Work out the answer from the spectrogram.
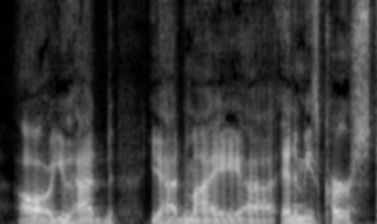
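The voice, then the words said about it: Poor Barbossa impression. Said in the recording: “that was the worst Barbossa impression I've ever heard”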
